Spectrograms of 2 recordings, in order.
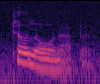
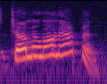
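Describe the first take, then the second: First: Low, soft, matter-of-fact repeat; quiet assurance. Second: High-pitched, insistent retort; emphatic dismissal. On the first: Guru reassures the disciple about his death, quiet and sure. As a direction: drop right down and say it softly. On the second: Guru sends word to the astrologer, emphatic and high. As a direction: pitch it right up and wave it away. Retold guru defies a prediction. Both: Retold or imitated.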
